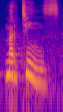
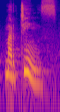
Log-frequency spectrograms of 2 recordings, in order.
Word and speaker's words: Martins: Pay attention to the different pronunciations of the last name Martins. Okay, I am Brazilian. I said Martins. In your CD, we have some American people, and they said Martins. Okay, so just to call your attention to the different pronunciation of some words.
